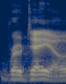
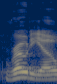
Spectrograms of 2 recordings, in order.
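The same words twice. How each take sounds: First: It is said in a fancier, pretentious way. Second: It is said the plain, everyday way.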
